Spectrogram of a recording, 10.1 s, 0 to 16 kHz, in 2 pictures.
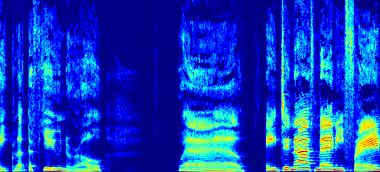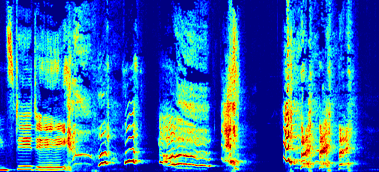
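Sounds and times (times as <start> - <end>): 
speech: 0.0 - 1.6, 2.4 - 6.3
woman coughing in harsh fits: 7.9 - 10.1.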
